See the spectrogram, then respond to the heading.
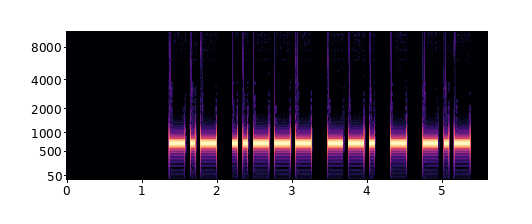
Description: Morse code, heard as a keyed tone, about 17 wpm, 700 Hz. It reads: K2GTK
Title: USA Call Signs - 5 Characters - Repeated 3x - 17wpm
